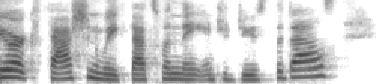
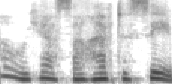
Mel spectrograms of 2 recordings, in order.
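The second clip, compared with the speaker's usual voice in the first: put-on, polished, businesslike professional voice. Recalling answering American Girl's call asking her to author the book, put-on businesslike voice. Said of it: "in my most business-like voice".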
